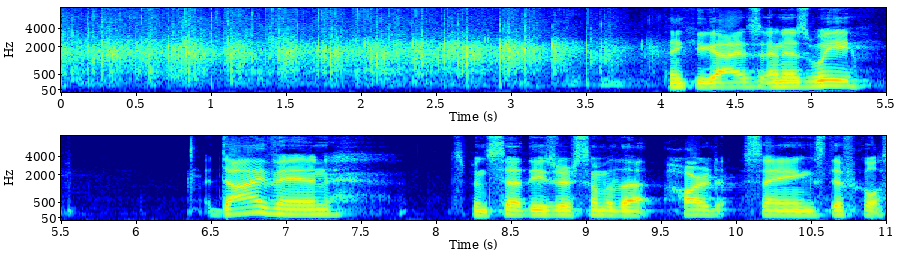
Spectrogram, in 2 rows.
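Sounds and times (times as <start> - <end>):
audience applause: 0.0 - 4.2
speech: 4.0 - 5.4, 6.5 - 7.5, 8.2 - 10.9.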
